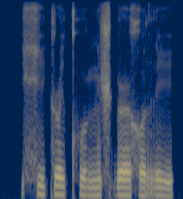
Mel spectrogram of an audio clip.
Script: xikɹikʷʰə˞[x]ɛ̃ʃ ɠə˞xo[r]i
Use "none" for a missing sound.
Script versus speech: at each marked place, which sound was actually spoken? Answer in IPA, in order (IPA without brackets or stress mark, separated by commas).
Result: ŋ, r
